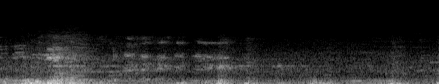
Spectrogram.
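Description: A voice trails off about half a second in. After that comes a steady low outdoor rumble, with faint voices in the background.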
